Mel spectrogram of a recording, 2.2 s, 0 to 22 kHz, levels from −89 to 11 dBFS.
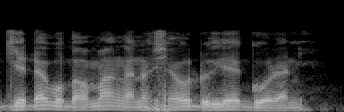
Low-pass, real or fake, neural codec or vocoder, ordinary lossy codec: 7.2 kHz; fake; codec, 16 kHz, 4 kbps, FunCodec, trained on LibriTTS, 50 frames a second; none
